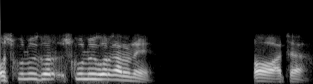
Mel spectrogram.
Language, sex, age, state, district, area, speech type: Assamese, male, 45-60, Assam, Barpeta, rural, conversation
